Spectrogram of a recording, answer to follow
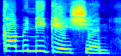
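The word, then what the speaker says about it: communication: तो देखिए, COM, इसे पढ़ेंगे कॉम। ठीक है, इसे कम नहीं पढ़ेंगे, कॉम।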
